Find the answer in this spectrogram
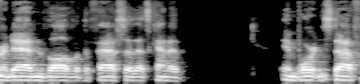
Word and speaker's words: FAFSA: to check out the fafsa notice it is fafsa not fafsa that is one of my pet peeves pronounce it right um it becomes available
